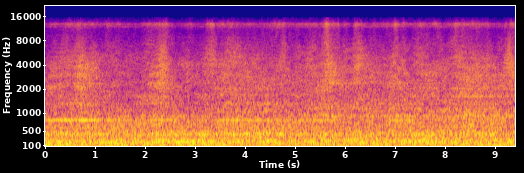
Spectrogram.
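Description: A Southwest Boeing 737 MAX 8 jet takes off from runway 13 left at Dallas Love Field at night, a loud, steady broadband engine roar that fills the whole stretch without a break.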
